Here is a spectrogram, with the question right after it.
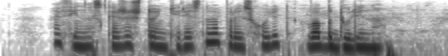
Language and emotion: Russian, neutral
